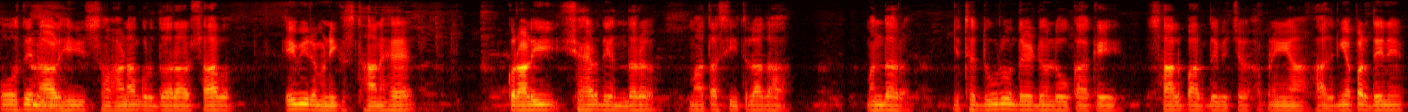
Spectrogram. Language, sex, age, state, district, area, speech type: Punjabi, male, 45-60, Punjab, Mohali, urban, spontaneous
